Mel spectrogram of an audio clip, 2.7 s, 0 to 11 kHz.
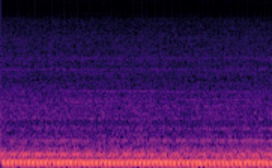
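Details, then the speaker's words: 1992 Chevy C1500 V8 after correcting distributor cap/number-one cylinder alignment and timing: deep, even low rumble idling around 700 rpm with no misses, now firing on all eight; smooth, healthy idle. "here's a upgraded timing so you can see the gauge but listen to that she's just purring"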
